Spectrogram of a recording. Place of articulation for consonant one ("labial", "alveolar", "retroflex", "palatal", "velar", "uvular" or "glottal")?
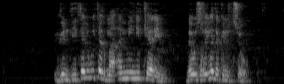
palatal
